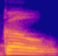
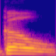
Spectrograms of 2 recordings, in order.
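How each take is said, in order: Both takes have the same delivery.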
